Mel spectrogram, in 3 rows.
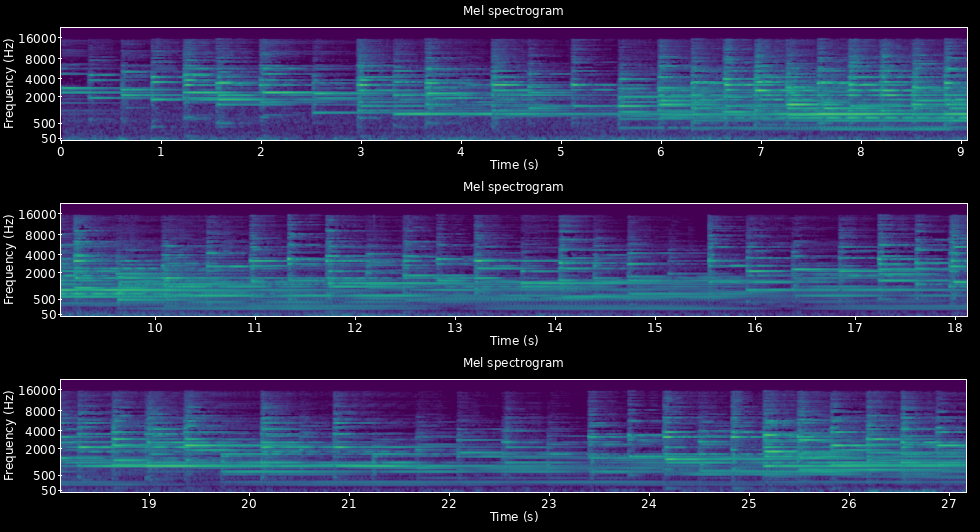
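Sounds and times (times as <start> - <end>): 
carillon music: 0.2 - 27.1.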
